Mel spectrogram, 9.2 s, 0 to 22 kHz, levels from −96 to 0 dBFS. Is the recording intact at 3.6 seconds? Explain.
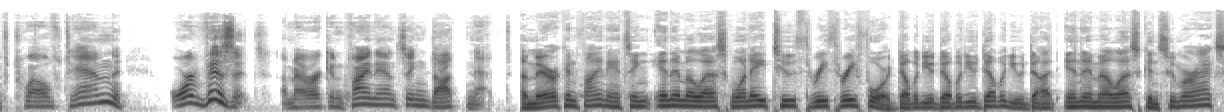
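Yes, at 3.6 seconds the speech plays through intact, with no audible fault at that moment.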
